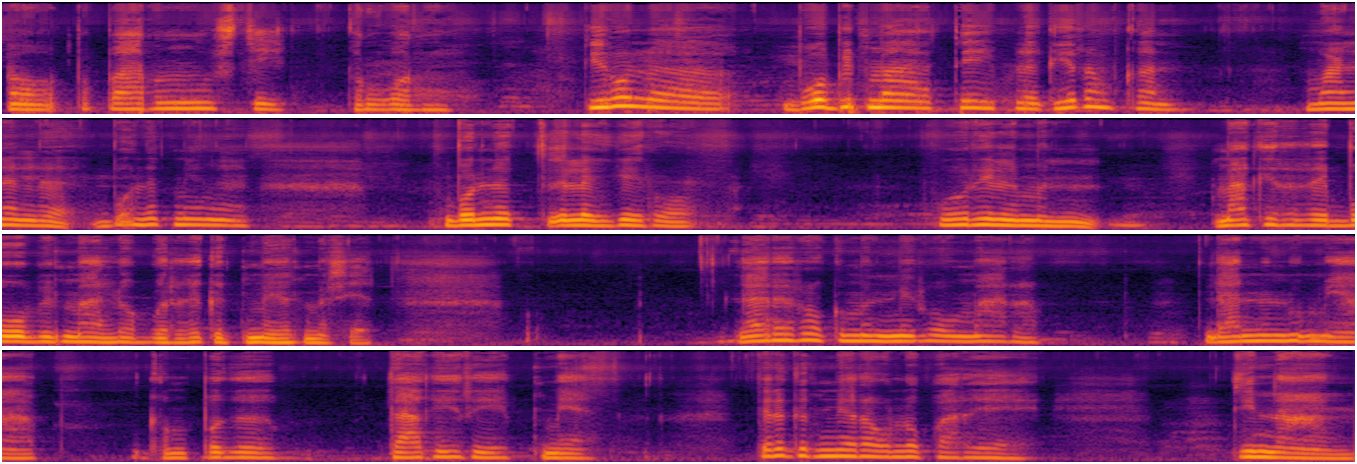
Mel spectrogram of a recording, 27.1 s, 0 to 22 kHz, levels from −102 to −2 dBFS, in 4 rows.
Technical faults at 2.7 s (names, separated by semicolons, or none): adaptive stream starting at a low bitrate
